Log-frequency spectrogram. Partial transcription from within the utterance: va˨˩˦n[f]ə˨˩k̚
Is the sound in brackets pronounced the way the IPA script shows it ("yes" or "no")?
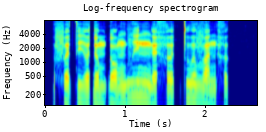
no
